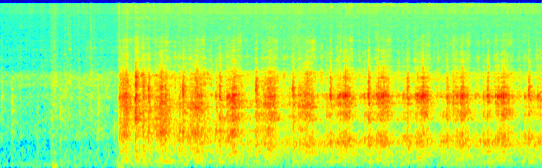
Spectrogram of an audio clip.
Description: can anyone tell me why my bike is making that loud knocking sound please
